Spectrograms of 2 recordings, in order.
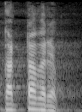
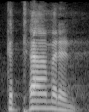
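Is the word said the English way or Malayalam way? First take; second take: Malayalam; English. First: It is said with Malayalam sounds. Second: It is said with English sounds.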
